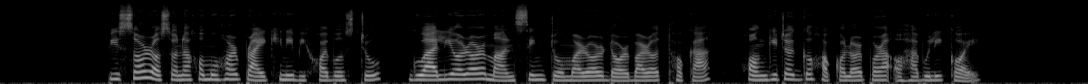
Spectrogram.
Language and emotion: Assamese, neutral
